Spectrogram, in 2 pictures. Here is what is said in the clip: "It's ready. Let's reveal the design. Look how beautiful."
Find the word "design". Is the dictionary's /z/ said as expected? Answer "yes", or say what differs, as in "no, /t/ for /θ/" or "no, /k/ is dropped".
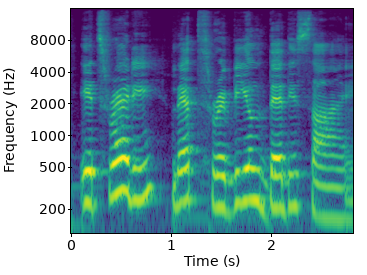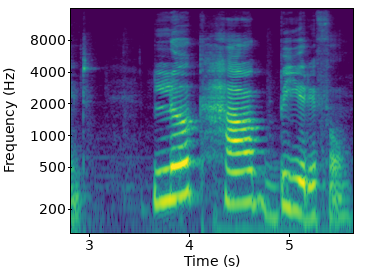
no, /s/ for /z/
